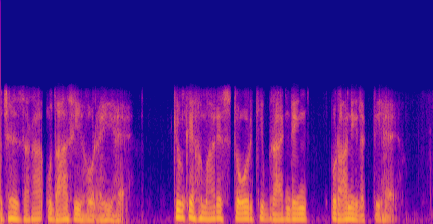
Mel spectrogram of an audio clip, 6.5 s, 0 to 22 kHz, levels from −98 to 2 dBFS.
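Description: Throughout the speech, Opus voice compression is heavy. The SILK coder has fallen back to narrowband, so a spectrogram shows a flat ceiling with nothing above 4.2 kHz. Coarse excitation coding leaves the voice muffled, hoarse and slightly robotic, which fits roughly 8 kbps.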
